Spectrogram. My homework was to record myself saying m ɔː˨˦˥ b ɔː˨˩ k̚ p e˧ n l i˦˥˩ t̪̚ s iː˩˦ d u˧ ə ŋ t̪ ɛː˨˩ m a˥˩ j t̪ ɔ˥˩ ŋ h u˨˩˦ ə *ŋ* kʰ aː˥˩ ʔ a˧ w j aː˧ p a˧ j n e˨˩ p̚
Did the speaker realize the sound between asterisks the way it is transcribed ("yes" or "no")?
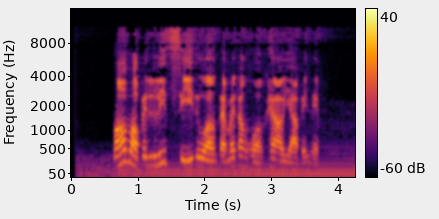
yes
